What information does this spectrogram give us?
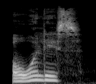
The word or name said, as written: overlæs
